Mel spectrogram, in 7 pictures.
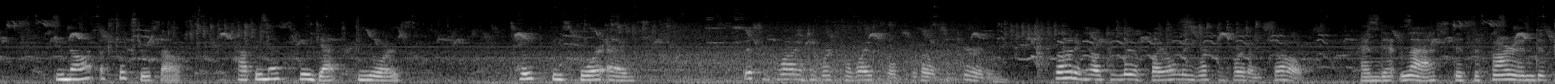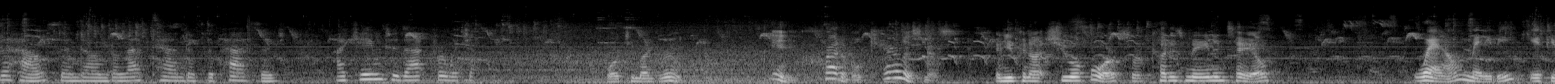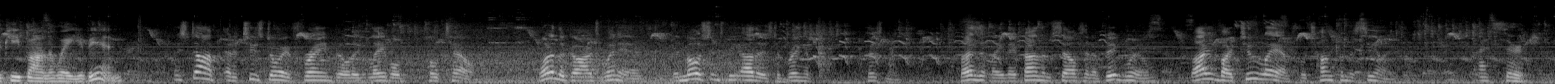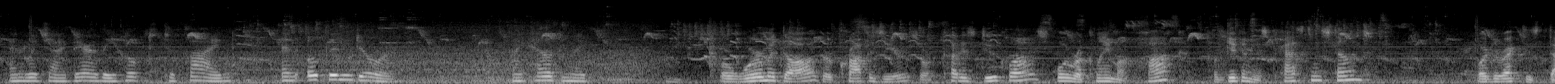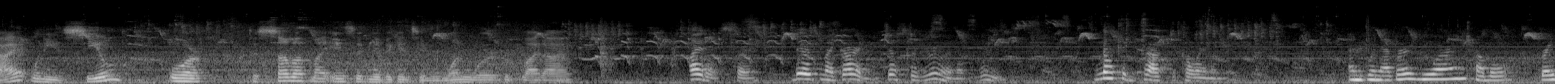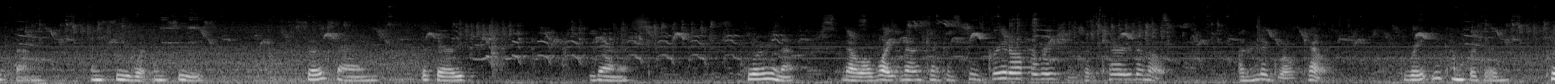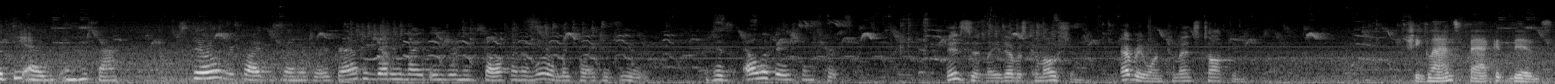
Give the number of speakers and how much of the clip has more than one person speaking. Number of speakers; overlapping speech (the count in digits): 6, no overlap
